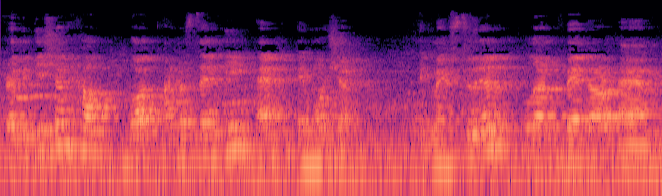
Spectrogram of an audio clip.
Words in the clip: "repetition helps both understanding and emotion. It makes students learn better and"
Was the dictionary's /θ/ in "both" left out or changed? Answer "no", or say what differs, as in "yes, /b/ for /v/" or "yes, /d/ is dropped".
yes, /t/ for /θ/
